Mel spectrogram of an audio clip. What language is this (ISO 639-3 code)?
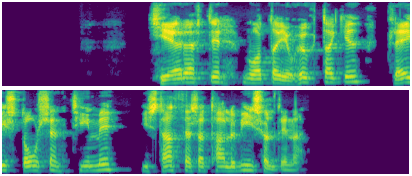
isl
